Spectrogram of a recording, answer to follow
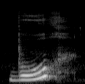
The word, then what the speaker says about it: Buch: After the letter A, O, U, and AU, it's pronounced like the guttural CH in the Scottish loch. Here we have the example of the word buch, which means book.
